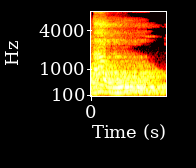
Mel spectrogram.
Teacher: Nah, mulut saya tak muncung. Kalau waw ni, kalau mati ini kita perlu muncungkan dia. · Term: waw mati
